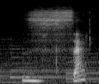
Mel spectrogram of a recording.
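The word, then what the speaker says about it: Szac: L'auteur, c'est Muriel Zac. Ça s'écrit S-Z-A-C.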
